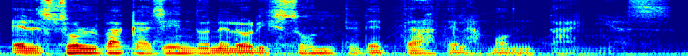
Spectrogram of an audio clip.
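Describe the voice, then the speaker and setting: Deep, expressive male storyteller. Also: moderate pace, gravelly, slightly rough. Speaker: storyteller, narrator. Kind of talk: scripted children's story narration. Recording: faintly noisy vintage story record.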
